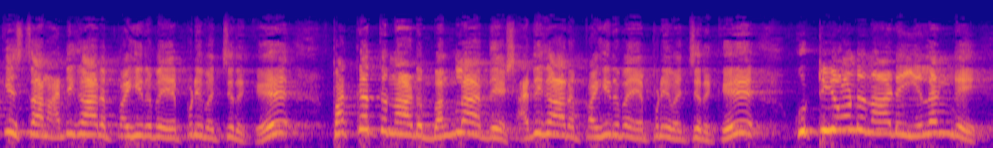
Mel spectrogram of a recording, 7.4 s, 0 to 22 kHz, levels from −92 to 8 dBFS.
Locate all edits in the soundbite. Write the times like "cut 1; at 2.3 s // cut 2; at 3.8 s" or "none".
none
